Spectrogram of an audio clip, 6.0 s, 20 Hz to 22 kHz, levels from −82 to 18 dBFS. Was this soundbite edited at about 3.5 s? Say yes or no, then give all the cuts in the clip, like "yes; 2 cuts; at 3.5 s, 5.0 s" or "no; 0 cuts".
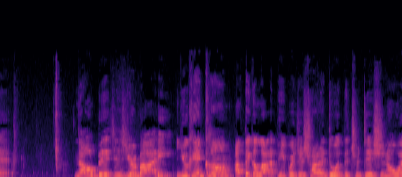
yes; 2 cuts; at 2.6 s, 3.5 s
